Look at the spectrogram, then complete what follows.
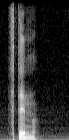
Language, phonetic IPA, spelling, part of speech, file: Polish, [f‿tɨ̃m], w tym, adverbial phrase, Pl-w tym.ogg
